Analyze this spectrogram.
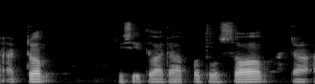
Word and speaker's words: Adobe: aplikasi itu masuk di rumpun adob ya adob Adobe tulisan nya bacanya Adobe di situ ada Photoshop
